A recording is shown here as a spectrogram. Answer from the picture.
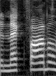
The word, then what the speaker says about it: Neckvatal: You can also find me on LinkedIn at Brenda Neckvatal, and my last name is spelled N as in Nancy, E C K, V as in Victor, A T A L.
